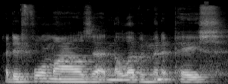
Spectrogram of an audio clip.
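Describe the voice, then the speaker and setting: A man's voice: mid-range voice, level tone, quick pace, a little mellow. A man in his twenties chatting casually in a rambling, loose vlog style, full of fillers and restarts. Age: 20s. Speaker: vlogger training for a triathlon. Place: in a car while driving home, later at home. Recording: car and road noise behind the voice.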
